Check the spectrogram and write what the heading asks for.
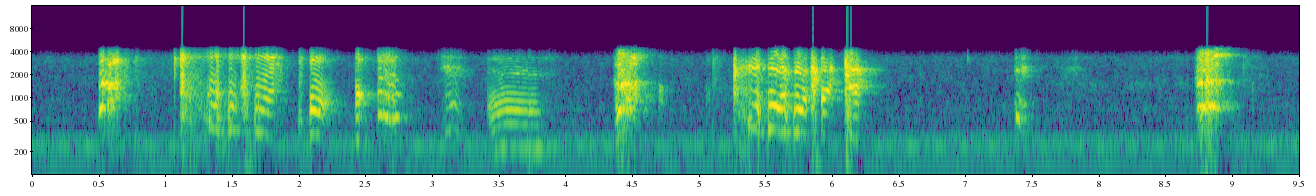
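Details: Young child laughing at hiccups: bursts of laughter broken by a few short, sharp catches in the breath; hiccups.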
